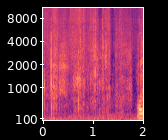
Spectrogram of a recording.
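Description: Faint rustling of a paper mailer envelope as an item is pulled out of it by hand, with one sharp click just after the start.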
